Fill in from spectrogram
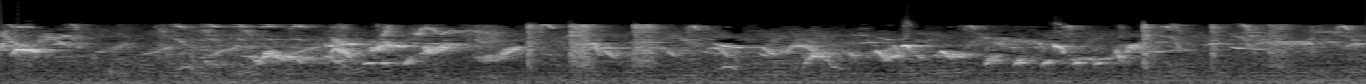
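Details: Medan and Java type white-rumped shama, a contest champion, giving vigorous song of fast chirps, wavering whistles and clicking bursts, strung together densely from start to finish.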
